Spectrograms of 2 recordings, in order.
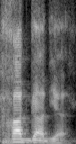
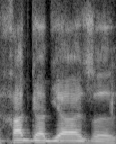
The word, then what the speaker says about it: Chad Gadya: Chad Gadya. Yeah, Chad Gadya it's an Aramaic song.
